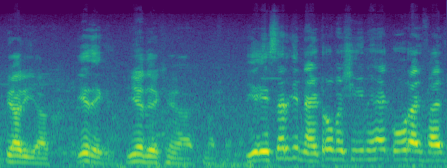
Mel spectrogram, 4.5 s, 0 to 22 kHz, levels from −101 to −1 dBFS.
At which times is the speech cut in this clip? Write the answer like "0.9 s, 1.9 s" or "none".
none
